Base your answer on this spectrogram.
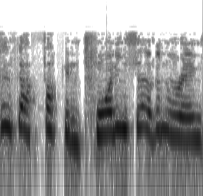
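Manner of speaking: mock, very high, frantic, worked-up outburst. Retelling a Yankees fan confronting their dad: imitating someone freaking out. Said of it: "the guy just fucking started freaking out".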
